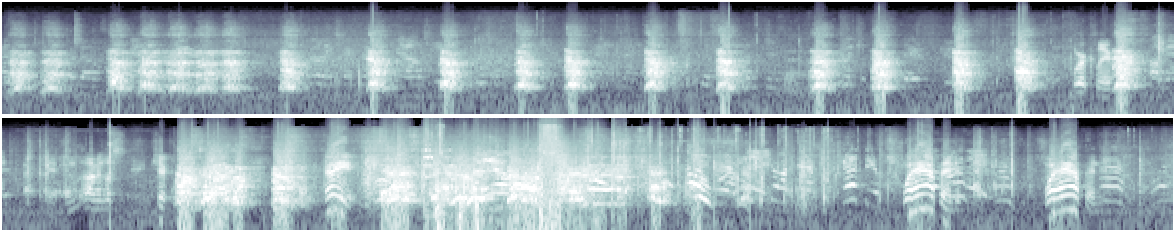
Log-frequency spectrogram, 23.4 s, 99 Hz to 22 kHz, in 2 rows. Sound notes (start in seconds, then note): 13.2 barking intensifies; 15.2 crashing; 16.8 gunshot; 17.2 mingled voices yelling; 19.2 cursing; 21.3 groans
